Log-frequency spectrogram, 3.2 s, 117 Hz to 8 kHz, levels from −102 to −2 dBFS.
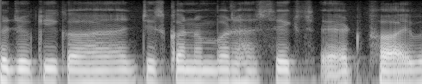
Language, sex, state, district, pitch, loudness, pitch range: Hindi, male, Chandigarh, Chandigarh, 120 Hz, -19 LUFS, 115-125 Hz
